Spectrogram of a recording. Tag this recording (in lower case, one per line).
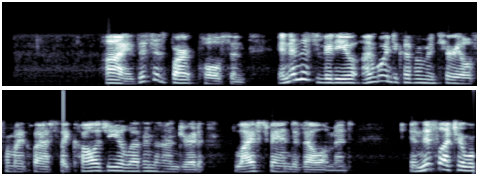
speech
